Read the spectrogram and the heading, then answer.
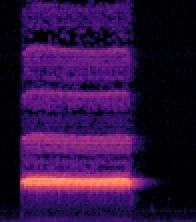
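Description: A single sharp, steady whistle sound effect played from a soundboard, lasting just under a second, loud, with a clean high pitch that cuts off abruptly. No voices accompany it.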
